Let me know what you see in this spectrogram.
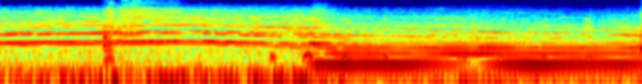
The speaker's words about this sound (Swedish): Som ni hör och ser så är det en enorm feststämning. Det är massor utav folk och det är otroligt många bilar.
